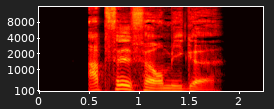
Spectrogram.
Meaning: inflection of apfelförmig: 1. strong/mixed nominative/accusative feminine singular 2. strong nominative/accusative plural 3. weak nominative all-gender singular
- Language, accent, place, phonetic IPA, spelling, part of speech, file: German, Germany, Berlin, [ˈap͡fl̩ˌfœʁmɪɡə], apfelförmige, adjective, De-apfelförmige.ogg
